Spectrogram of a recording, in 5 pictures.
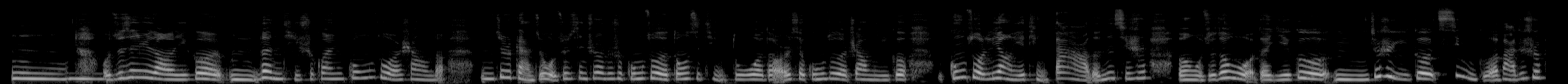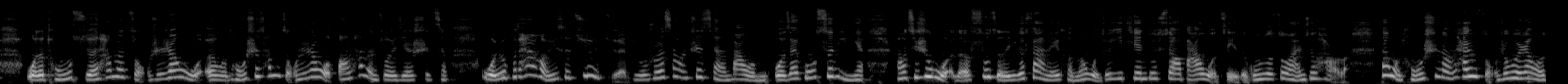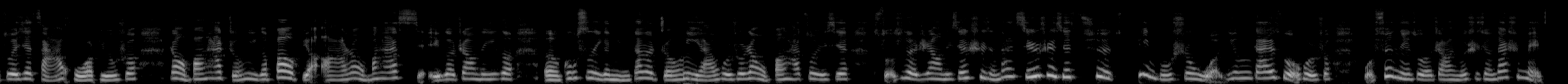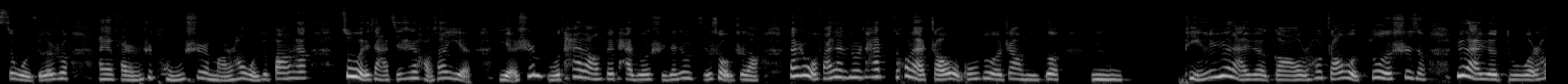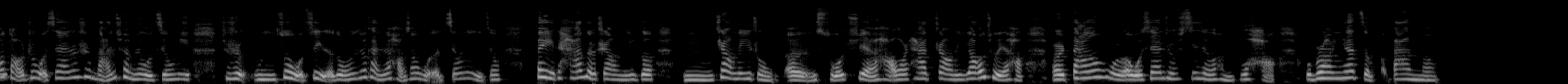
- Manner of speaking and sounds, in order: other background noise; swallow
- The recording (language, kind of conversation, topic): Chinese, advice, 我工作量太大又很难拒绝别人，精力很快耗尽，该怎么办？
